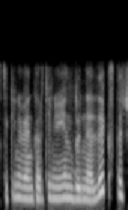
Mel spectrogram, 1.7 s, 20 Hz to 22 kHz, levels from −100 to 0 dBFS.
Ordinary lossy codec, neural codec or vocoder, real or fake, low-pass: Opus, 32 kbps; codec, 16 kHz, 6 kbps, DAC; fake; 7.2 kHz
